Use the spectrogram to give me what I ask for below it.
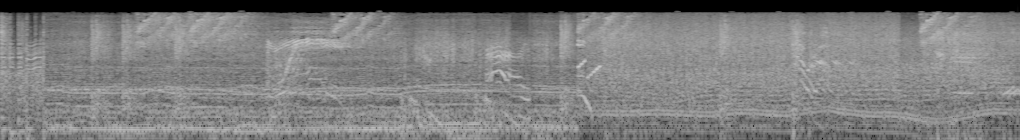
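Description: Several vehicles drive at once in a four-player video game mode, with continuous loud engine whines and revving that glide up and down in pitch and overlap throughout.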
